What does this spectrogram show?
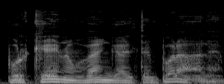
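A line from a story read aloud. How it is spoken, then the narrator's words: Grumbled. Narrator (Italian): brontolò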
